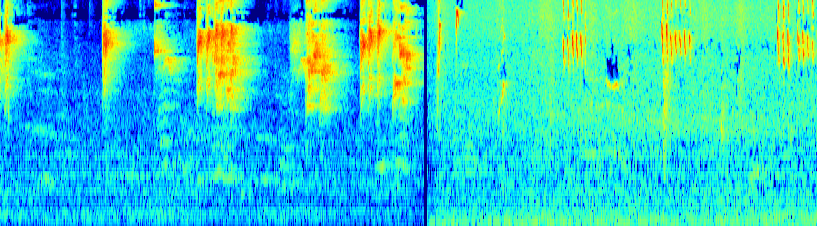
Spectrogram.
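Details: Purple-throated sunbird chirping loudly: a run of high, sharp bursts of notes in the first half, then an abrupt change to a noisier background with fainter, quick ticking chirps.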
